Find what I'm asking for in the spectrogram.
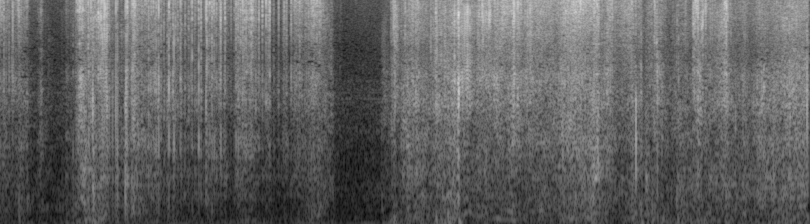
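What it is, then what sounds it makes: Fabric cosmetic bag. Long natural nails tap and scratch the surface of a soft, medium-size black floral-print nylon or polyester toiletry bag that is probably holding items. The result is a steady, bright crinkling and scratching with soft taps and little low end, easing into a brief quieter pause just before the three-second mark before resuming.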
